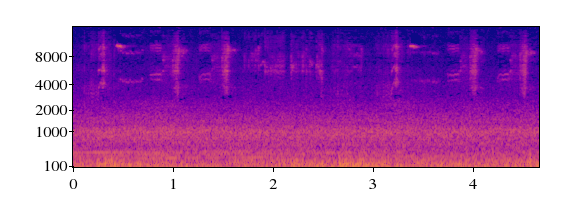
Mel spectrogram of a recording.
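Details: Male Anna's hummingbird singing: a faint, thin, scratchy squeaky phrase of very high bursts repeated about twice a second, over steady low rumbling background noise.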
